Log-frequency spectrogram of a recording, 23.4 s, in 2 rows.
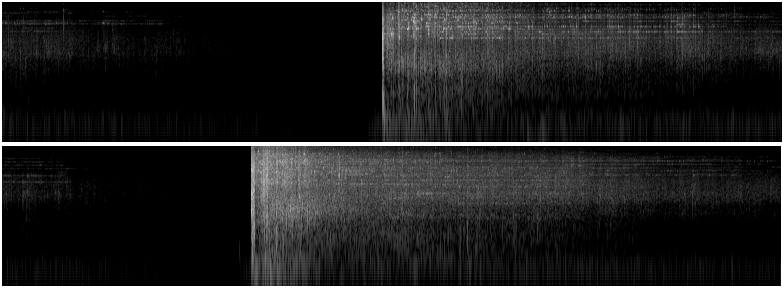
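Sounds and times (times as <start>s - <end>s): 
ice dropping and shattering outdoors: 5.7s - 10.4s, 15.4s - 21.2s
ice sliding: 15.4s - 19.6s.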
